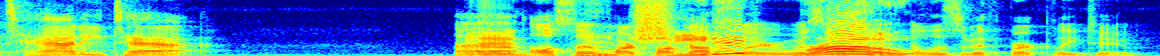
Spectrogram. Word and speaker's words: Gosselaar: Mark-Paul Gosselaar. Is it Gosselaar? Gosselaar? I thought it was Gosselaar. I don't know. I'm going to say it like that. Oh, okay. Like dossier, but with a G.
